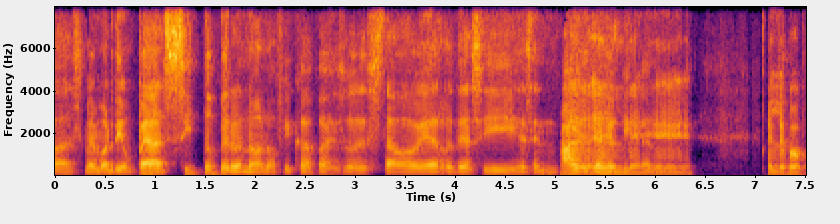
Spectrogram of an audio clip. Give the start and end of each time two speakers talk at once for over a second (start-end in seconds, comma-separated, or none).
5.0-6.3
